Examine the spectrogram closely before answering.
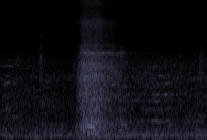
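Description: A boy blows a short puff of breath.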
